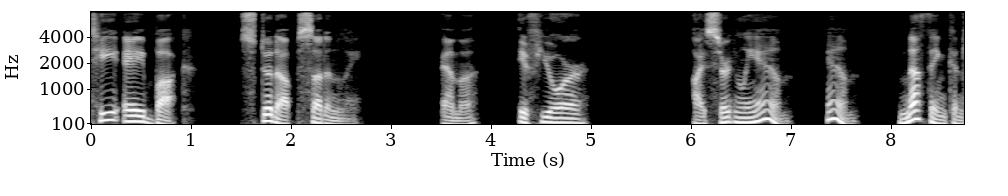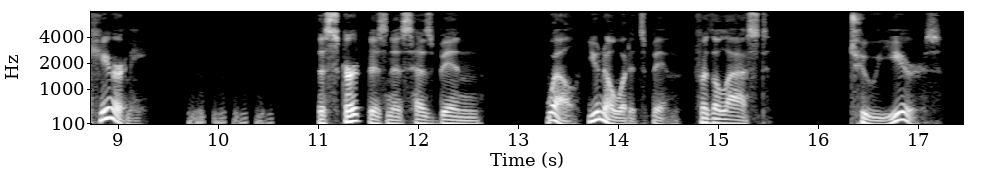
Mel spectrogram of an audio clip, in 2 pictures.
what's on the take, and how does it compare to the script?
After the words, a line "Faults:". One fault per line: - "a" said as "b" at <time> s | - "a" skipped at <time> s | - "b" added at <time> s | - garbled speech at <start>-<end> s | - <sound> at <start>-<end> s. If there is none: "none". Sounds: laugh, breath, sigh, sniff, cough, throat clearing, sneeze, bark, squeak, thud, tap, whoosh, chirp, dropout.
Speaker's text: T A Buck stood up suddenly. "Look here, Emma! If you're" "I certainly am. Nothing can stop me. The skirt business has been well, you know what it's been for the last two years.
T A Buck stood up suddenly. "Emma! If you're" "I certainly am am. Nothing can here me. The skirt business has been well, you know what it's been for the last two years.
Faults:
- "Look here" skipped at 2.8 s
- "am" added at 7.4 s
- "stop" said as "here" at 8.8 s
- laugh at 9.7-10.6 s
